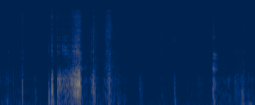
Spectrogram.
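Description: Fabric rustles and brushes close by.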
